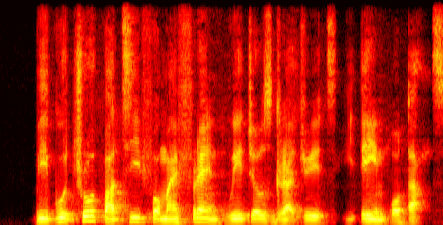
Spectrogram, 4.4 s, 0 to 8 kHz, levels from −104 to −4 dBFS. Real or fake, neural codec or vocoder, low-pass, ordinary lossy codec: fake; codec, 16 kHz, 0.8 kbps, ZipCodec; none; none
